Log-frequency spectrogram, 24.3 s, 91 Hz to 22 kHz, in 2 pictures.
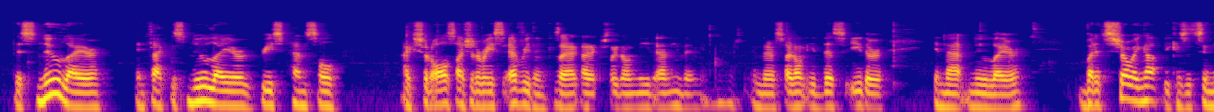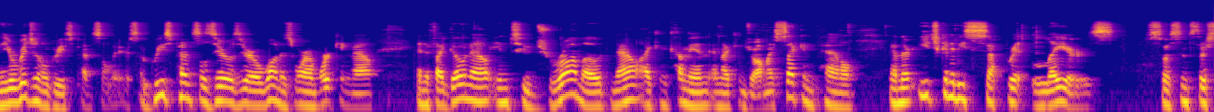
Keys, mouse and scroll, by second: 0.0 click, 4.5 click, 6.0 b, 9.2 x, 14.7 click, 17.0 click.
